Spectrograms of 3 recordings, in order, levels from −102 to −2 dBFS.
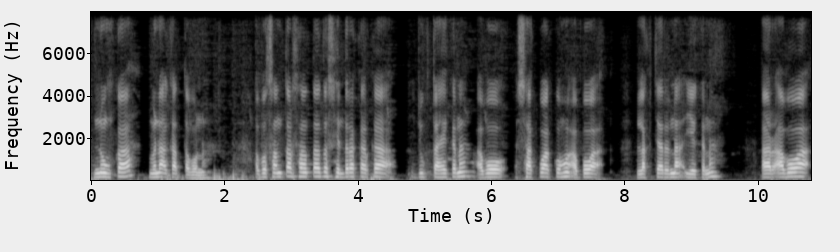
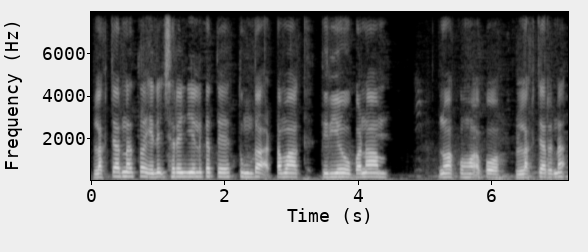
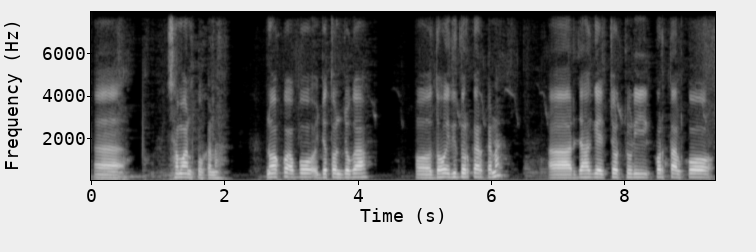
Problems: background sounds at intervals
